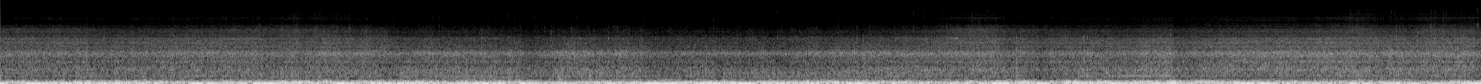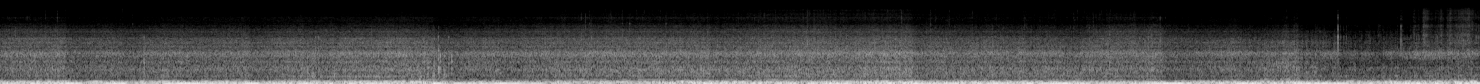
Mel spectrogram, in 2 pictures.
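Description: Car driving at speed on a snow-covered track, heard through a camera mounted outside on the body: a loud, steady low rumble of wind buffeting the microphone mixed with tyre and road noise, the engine barely distinct.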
